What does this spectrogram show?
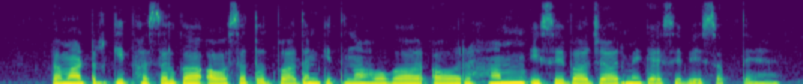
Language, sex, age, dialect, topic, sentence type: Hindi, female, 25-30, Awadhi Bundeli, agriculture, question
